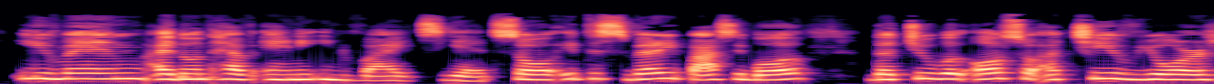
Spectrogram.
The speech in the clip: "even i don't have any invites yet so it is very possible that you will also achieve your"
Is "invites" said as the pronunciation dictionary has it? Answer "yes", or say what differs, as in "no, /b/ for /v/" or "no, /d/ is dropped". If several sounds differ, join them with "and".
yes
